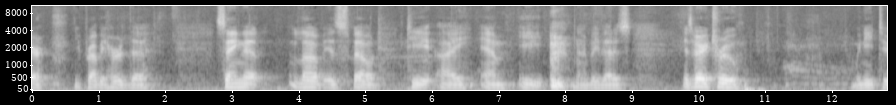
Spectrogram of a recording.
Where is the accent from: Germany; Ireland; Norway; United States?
United States; Wisconsin; we're from Wisconsin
